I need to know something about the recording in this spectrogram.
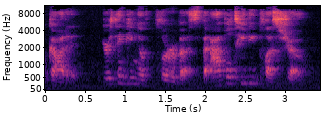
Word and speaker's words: Pluribus: Pluberus.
